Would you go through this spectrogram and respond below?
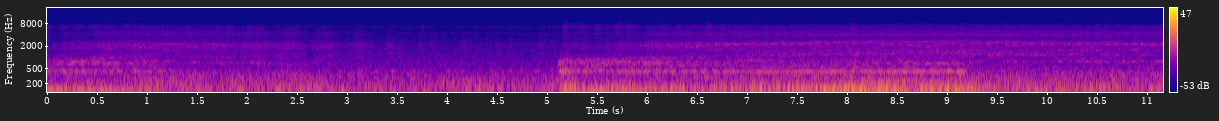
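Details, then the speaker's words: IFB washing machine during spin: deep steady rumble with a rhythmic thud about three or four times a second as the drum spins up; something knocking during spin, drum to be removed and checked. "इसमें ये आवाज आती है। Video में देख सकते हैं कैसी आवाज आती है।"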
